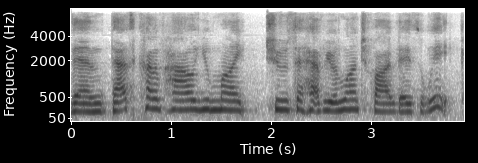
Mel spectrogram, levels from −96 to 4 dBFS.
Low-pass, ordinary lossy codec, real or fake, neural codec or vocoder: 7.2 kHz; AAC, 32 kbps; real; none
